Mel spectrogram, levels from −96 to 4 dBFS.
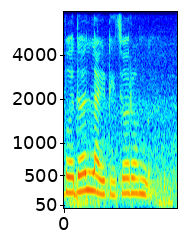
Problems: constant background noise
